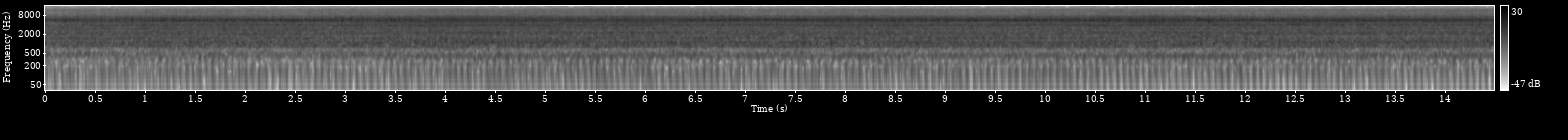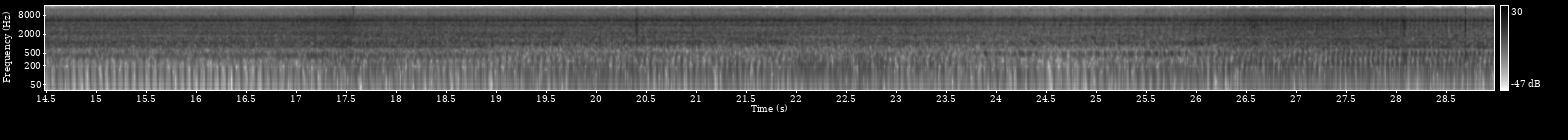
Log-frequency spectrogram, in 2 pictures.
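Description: Steady riding noise of a mountain bike picked up on the action camera's microphone, a dense rumble of rolling tyres and air. A thin steady whine runs through it and stops about two-thirds of the way through.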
